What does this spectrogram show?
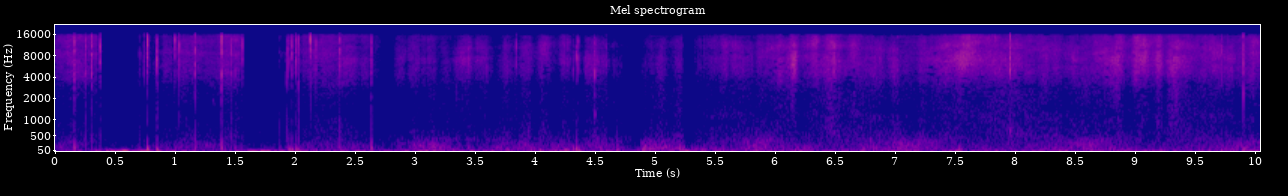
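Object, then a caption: Glass bottle filled with bath salt. Long nails rub and scratch the sides of a large, apparently glass bottle full of pink bath salt. A soft, low-heavy rubbing and scraping continues throughout, broken by occasional short, sharp clicks and brighter scratchy bursts.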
